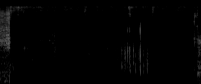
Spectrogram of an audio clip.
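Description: Faint hiss of an aerosol can of canola oil spray coating the inside of a smoker's firebox, with a few small clicks about one and a half seconds in.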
